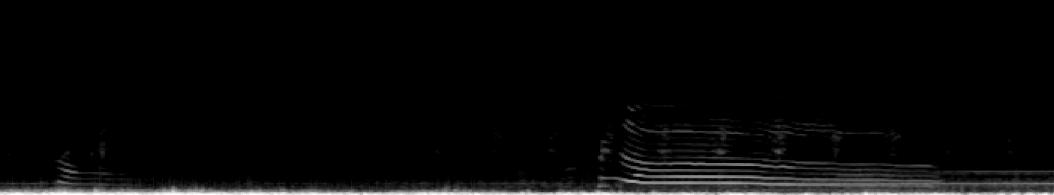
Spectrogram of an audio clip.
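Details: An Alaskan Malamute in its moult, during the second day of grooming outdoors in the evening, gives two high, drawn-out whining cries that slide downward, over steady low rumbling noise.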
